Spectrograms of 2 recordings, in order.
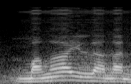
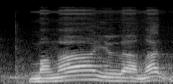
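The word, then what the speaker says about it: mangailangan: 그러니까 망 다음에 까일랑한 이렇게 망까일랑한 이렇게 나와야 되는데 K가 생략되니까 어떻게 발음해야 됩니까? 망아일랑 이렇게 돼요. 망아일랑. 망아일랑. 예. 망아일랑한 이렇게 하십니다.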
